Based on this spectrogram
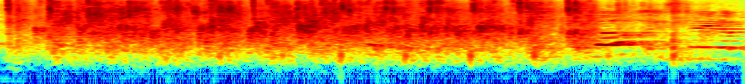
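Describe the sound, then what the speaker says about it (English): A live audience claps for a volunteer at a presentation, dense continuous clapping close and loud throughout, fading slightly at the end. "Everybody clap for Bella."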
